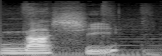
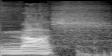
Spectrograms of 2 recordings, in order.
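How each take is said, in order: First: The word is said with both syllables. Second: The word is clipped, dropping the final vowel. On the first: "instead of separating both, like to say like nashi" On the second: "she just goes like nash"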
